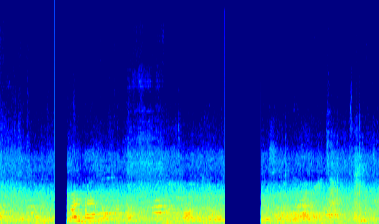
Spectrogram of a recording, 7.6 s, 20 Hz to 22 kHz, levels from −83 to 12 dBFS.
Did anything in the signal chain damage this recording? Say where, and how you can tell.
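Yes. A playback stall sits at the playback stage: the sound stops dead from 1.09 to 1.34 s, a 250 ms gap, then carries on. The likely cause is the output thread being blocked or starved briefly. That is shorter than the later buffering pause.

A rebuffering stall occurs at the network and playback stage, from 4.49 to 5.22 s. The audio falls silent for 728 ms and resumes exactly where it left off, with nothing skipped. That shows the player waited for more downloaded data, adding time rather than losing any.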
